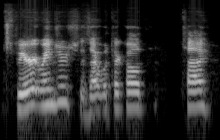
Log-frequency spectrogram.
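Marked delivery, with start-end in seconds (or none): none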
